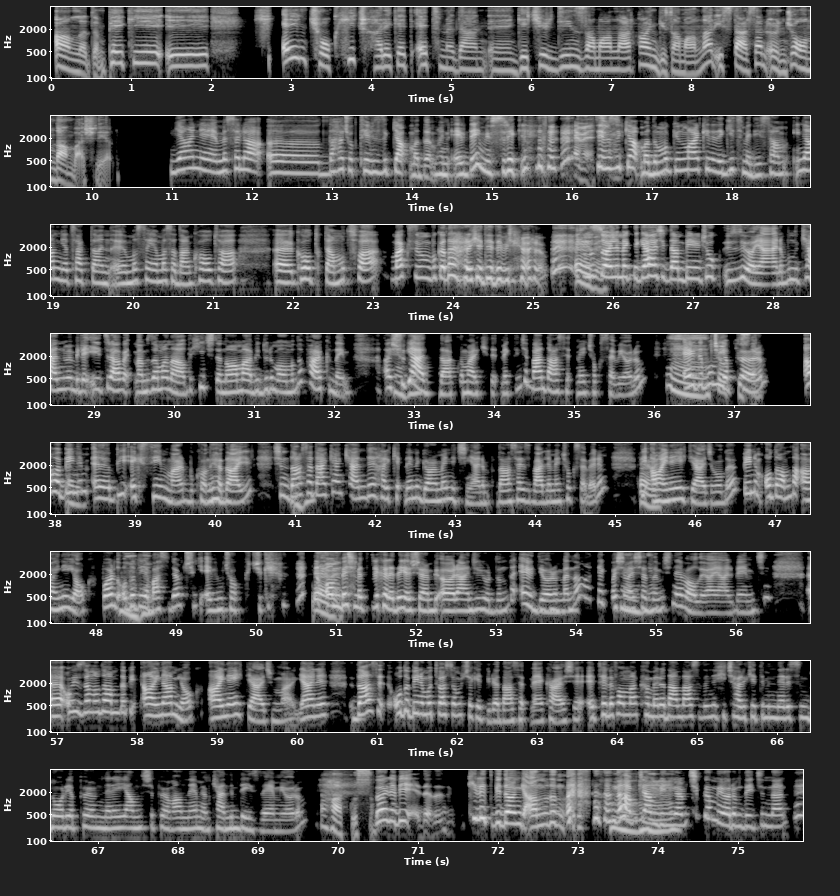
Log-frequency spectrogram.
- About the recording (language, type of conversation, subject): Turkish, advice, Gün içinde hareket etmeyi sık sık unutuyor ve uzun süre oturmaktan dolayı ağrı ile yorgunluk hissediyor musunuz?
- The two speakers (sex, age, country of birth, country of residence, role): female, 20-24, Turkey, Germany, user; female, 55-59, Turkey, United States, advisor
- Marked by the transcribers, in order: other background noise; laughing while speaking: "sürekli"; chuckle; laughing while speaking: "hareket edebiliyorum"; chuckle; laughing while speaking: "konuya dair"; "ayna" said as "ayni"; chuckle; other noise; chuckle; laughing while speaking: "Ne yapacağımı bilmiyorum. Çıkamıyorum da içinden"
